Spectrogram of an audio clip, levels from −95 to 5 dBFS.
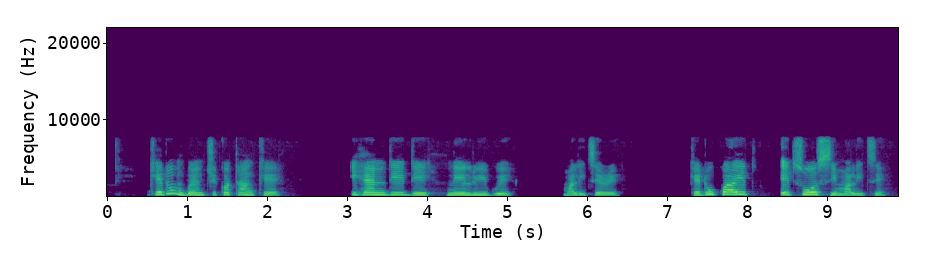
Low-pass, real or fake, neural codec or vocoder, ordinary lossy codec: none; real; none; none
